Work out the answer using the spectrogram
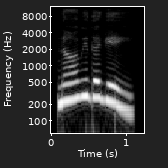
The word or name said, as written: ನಾವಿದಗೆಯ್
